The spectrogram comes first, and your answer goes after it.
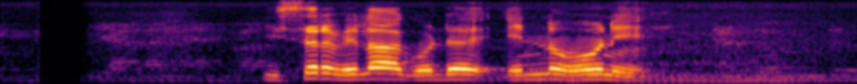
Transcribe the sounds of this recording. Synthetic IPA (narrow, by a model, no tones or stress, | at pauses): isəɾəʋelaːɡoɖəʔenːəoːneː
